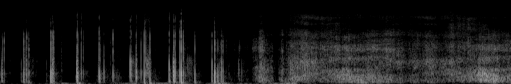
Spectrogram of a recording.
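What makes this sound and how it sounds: Long nails tap a small brown cardboard box held in the hands, making about twelve quick, dry taps. They then scratch across its front face in a steady, bright, papery rasp that runs to the end.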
